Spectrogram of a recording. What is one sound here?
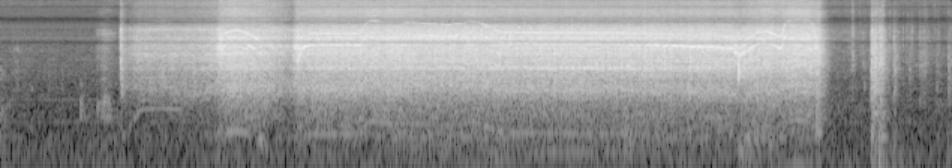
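A cordless drill whirs steadily, boring through metal.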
